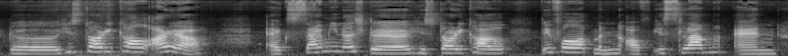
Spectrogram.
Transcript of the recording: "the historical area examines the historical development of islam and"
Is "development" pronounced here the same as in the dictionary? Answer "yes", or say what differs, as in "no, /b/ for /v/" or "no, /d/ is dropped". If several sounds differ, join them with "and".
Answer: no, /t/ is dropped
